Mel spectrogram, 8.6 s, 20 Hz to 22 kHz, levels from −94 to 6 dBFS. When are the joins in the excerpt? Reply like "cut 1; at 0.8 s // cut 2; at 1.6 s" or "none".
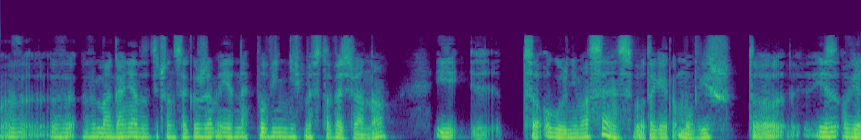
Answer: none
